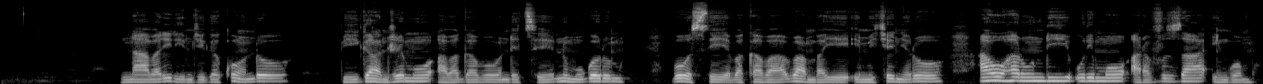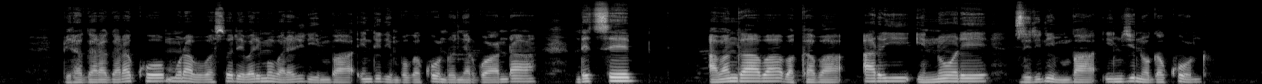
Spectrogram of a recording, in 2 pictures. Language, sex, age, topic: Kinyarwanda, male, 25-35, government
